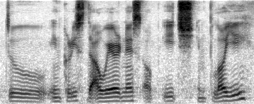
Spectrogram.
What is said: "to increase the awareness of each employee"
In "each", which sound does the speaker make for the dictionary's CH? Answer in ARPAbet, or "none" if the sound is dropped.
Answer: CH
